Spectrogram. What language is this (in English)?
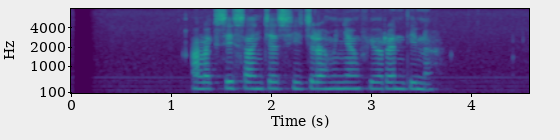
Javanese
